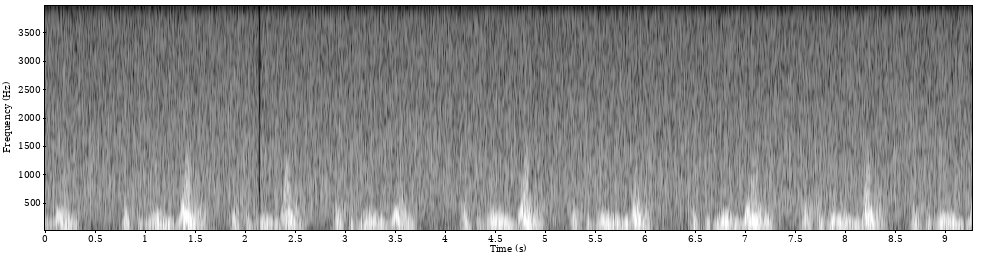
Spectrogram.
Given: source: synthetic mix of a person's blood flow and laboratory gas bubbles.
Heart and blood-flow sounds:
Doppler ultrasound of blood flow; precordium
no bubbles
From the record:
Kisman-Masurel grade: 000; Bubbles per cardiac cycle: 0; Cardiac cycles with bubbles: 0%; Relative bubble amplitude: no bubbles discernible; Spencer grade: 0 (complete lack of bubble signals)

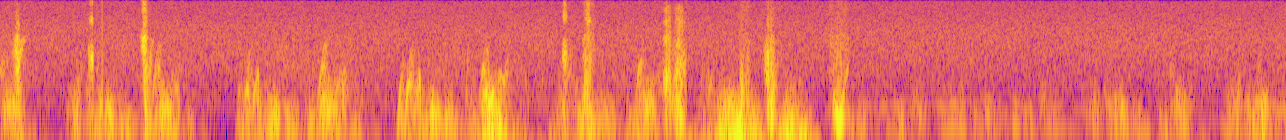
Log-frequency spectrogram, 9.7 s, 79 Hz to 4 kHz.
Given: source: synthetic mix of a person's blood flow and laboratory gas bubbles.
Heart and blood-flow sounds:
Doppler ultrasound of blood flow; precordium
0.00-0.20 s: bubbles
0.66-0.72 s: bubbles
1.05-1.15 s: bubbles
4.22-4.28 s: bubbles
4.37-4.47 s: bubbles
4.97-5.15 s: bubbles
5.54-5.64 s: bubbles
5.73-5.85 s: bubbles
6.22-6.37 s: bubbles
From the record:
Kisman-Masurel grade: 123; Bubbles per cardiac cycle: 1 to 2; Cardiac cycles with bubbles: 10 to 50%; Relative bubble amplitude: loud (0.450 to 0.775); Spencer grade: 2 (many but less than half of the cardiac periods contain bubble signals, singularly or in groups); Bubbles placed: anywhere in the cardiac cycle

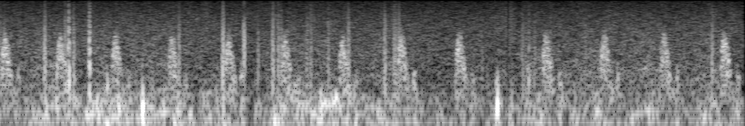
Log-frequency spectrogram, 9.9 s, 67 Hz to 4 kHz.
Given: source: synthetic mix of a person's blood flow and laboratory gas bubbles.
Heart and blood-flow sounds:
Doppler ultrasound of blood flow; subclavian vein
7.02-7.14 s: bubbles
From the record:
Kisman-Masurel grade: 111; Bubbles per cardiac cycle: 1 to 2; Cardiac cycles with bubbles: 1 to 10%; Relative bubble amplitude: barely perceptible (0.100 to 0.250); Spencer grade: 1 (occasional bubble signal discernible with the cardiac motion signal, with majority of cardiac periods free of bubbles); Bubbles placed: anywhere in the cardiac cycle

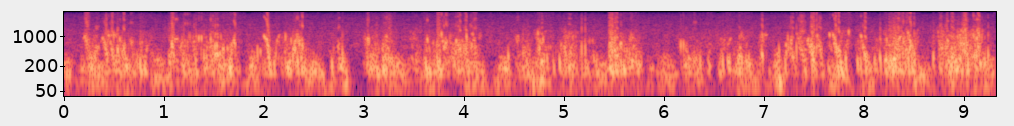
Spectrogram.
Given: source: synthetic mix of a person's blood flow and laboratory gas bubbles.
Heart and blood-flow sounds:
Doppler ultrasound of blood flow; precordium
0.20-0.91 s: bubbles
1.04-1.79 s: bubbles
1.92-2.48 s: bubbles
2.67-2.85 s: bubbles
3.02-3.38 s: bubbles
3.46-4.21 s: bubbles
4.43-5.37 s: bubbles
5.47-5.83 s: bubbles
6.15-6.92 s: bubbles
6.95-7.06 s: bubbles
7.14-8.58 s: bubbles
8.69-9.33 s: bubbles
From the record:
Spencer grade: 4 (maximum detectable bubble signal sounding continuously throughout systole and diastole of every cardiac period, and overriding the amplitude of the normal cardiac signals); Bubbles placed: anywhere in the cardiac cycle

